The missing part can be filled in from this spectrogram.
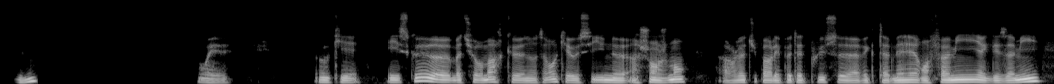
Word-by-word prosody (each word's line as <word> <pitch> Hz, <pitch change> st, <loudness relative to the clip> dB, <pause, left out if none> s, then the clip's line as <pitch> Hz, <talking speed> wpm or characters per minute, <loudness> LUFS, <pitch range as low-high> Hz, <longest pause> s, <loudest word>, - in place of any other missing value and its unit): Mmh 105 Hz, +4 st, -2 dB
mh. 150 Hz, -, +1 dB, 1.6 s
Ouais, 85 Hz, -3 st, -6 dB, 0.9 s
OK. 100 Hz, -2 st, -2 dB
Et 95 Hz, -1 st, -2 dB, 0.3 s
est-ce, 100 Hz, +8 st, -2 dB
heu, 135 Hz, -10 st, +4 dB
bah 100 Hz, +1 st, 0 dB
que -, -, -13 dB
tu -, -, -6 dB
remarques, 105 Hz, +2 st, -1 dB
heu, 100 Hz, -2 st, 0 dB
notamment 100 Hz, +6 st, -1 dB
qu'il 100 Hz, -5 st, -3 dB
y -, -, +2 dB
a -, -, +2 dB
aussi 100 Hz, +4 st, -3 dB
une, 105 Hz, -1 st, +3 dB
heu, 95 Hz, -1 st, +1 dB
un 95 Hz, -, -2 dB
changement? 105 Hz, +5 st, +1 dB, 0.3 s
Alors 85 Hz, -, -6 dB
là, 100 Hz, +1 st, +1 dB
tu -, -, -11 dB
parlais 95 Hz, -2 st, 0 dB
peut-être 100 Hz, 0 st, -2 dB
plus 105 Hz, -1 st, -5 dB
heu, 95 Hz, -2 st, +1 dB
avec 90 Hz, 0 st, -3 dB
ta 95 Hz, -, -2 dB
mère, 100 Hz, +2 st, +2 dB
en 95 Hz, -, +1 dB
famille, 110 Hz, +2 st, +4 dB
avec 100 Hz, -3 st, +3 dB
des 95 Hz, 0 st, 0 dB
amis, 125 Hz, +10 st, +5 dB
100 Hz, 205 wpm, -22 LUFS, 95-105 Hz, 1.6 s, amis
